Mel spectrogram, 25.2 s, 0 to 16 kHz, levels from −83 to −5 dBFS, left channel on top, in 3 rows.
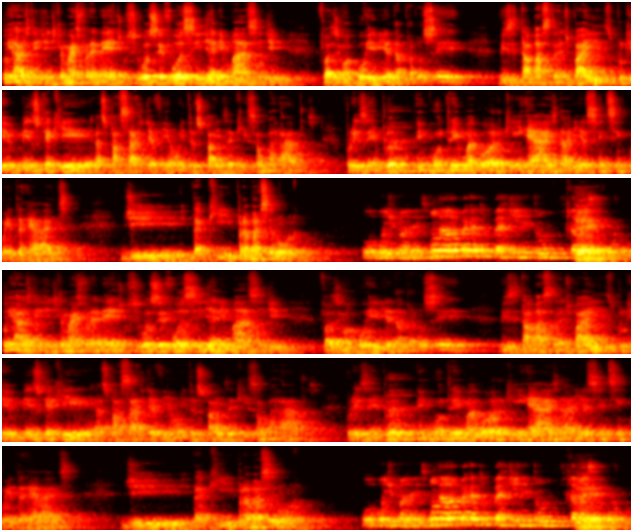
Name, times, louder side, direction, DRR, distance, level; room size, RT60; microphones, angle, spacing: voice 1, 0.0-3.7 4.2-6.1 6.6-12.3 13.0-17.6 18.3-20.7 24.4-24.8, left 2 dB, 70° left, 1 dB, 0.4 m, -26 dB
voice 2, 13.5-14.0 21.6-25.0, left 1 dB, 20° right, -3 dB, 0.5 m, -25 dB
2.5 x 2.4 x 2.6 m, 1.3 s
head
